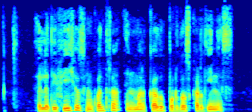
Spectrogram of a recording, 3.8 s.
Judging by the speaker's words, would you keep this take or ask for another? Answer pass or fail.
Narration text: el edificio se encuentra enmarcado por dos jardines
pass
